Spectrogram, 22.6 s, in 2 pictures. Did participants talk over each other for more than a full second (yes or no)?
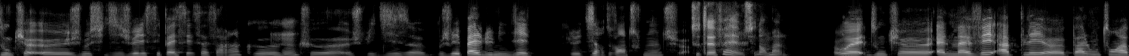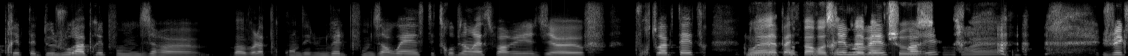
yes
